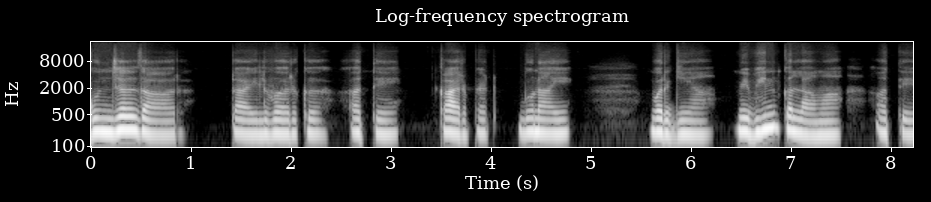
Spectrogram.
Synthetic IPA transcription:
ɡʊɲd͡ʒəld̪aːɾ | ʈaːilʋəɾk | ət̪eː | kaːɾpɛʈ | bʊñaːiː | ʋəɾɡijãː | ʋɪbʱɪnːkəlaːʋãː | ət̪eː

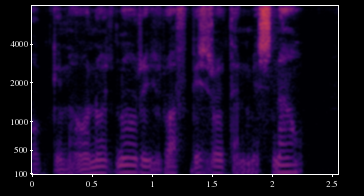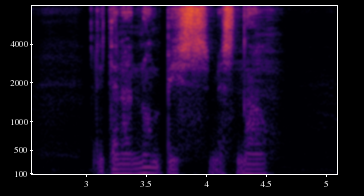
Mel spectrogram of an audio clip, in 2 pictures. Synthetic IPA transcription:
kima̰onotnoɾiɾuafpisɾota̰nme̞snaw | ɾitanano̞mpisme̞snaw

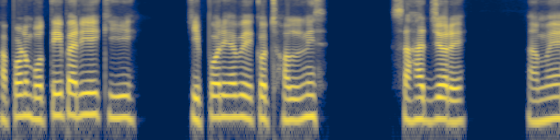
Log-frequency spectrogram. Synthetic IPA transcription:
apɔɽ̃ɔbɔt̪ejpaɾieki | kipɔɾiabeekɔt͡ʃʰɔlni | saɦad͡ʒjɔɾe | ame

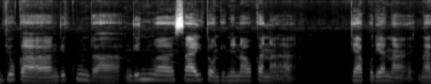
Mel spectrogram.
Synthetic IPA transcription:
ŋɡeokaŋɡekundaŋɡeɲuasaitɔndonɛnaɔkana̰ | keakoɾeanana

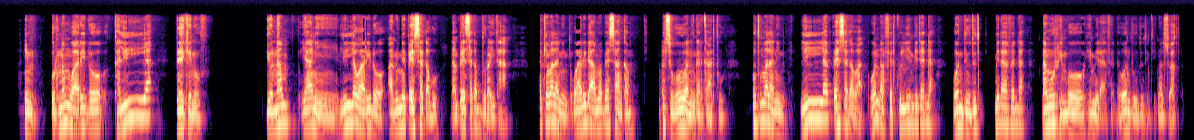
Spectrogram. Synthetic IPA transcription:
ʔɐnɪn | ʊɾnɐmwaːɾɪᶑoːkɐlɪlːɐ | b̥e̞ːkɛnuːf | ɪjɔnɐmjaːnɪlɪlːɐwaːɾɪᶑoːɐmɪnːɛpʼeːsːɐkʼɐbʊ | nɐmpʼeːsːɐkʼɐb̚d̪ʊɾɐɪt̪ʰa̰ː | ʔɐnɐkːɛmɐlɐnɪnwaːɾɪᶑaːmːɐpʼeːsːɐːŋkɐmː | ɐlsʊɡoːɐnɪŋɡɐɾkaːɾt̪ʊ | ʔɐmːɔt̪ʊmɐlɐnin | lɪlːɐpʼeːsːɐkʼɐba̰ːᶑwʔɔnːɐmfɛd̪kʊlːɪmbɪt̪ɛᶑɐ | wɔnd̪uːd̪ʊt̪ɪnt̪ɪmːɪᶑaːfɛᶑɐ | nɐmʊrhɪmboːhɪmːɪᶑa̰ːfɛᶑːɐwɔnd̪uːd̪ʊt̪ɪnt̪ɪmɐlsʊɐ̰k̚t̪l

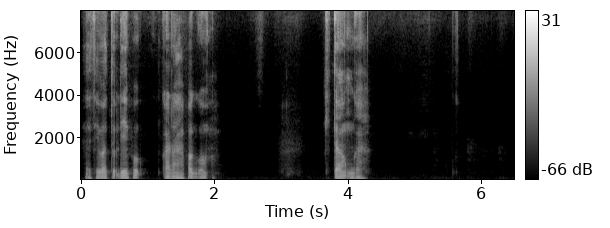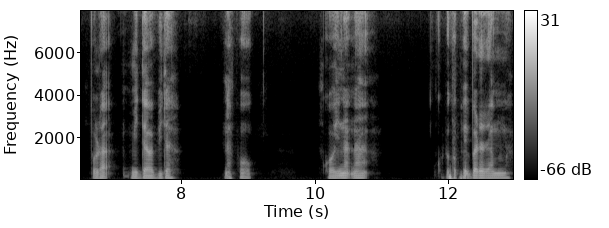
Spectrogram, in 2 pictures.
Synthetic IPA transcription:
ḛteβat̪o̰depo | kaɾapaɡo | ki̥tao̰ŋɡa | poɾa̰midaβabiɾa | napo | kʰoinana | kopekopebaɾaɾamːa

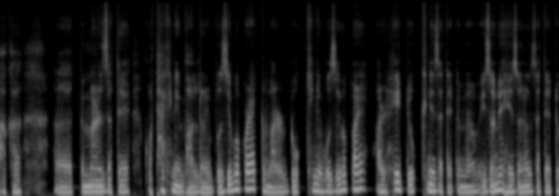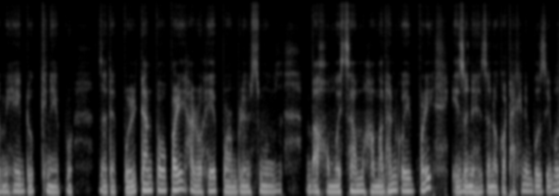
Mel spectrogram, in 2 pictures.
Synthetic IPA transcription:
bʱakʰa | tumaɹzatɛkɔtʰakʰinibʱaldɔɹɛbuzibɔpaɹɛtʊma̰ɹdukkʰːinibuzibɔpaɹɛa̰ɹuhejdukʰːinizatɛtumaizɔnɛɦezɔnɔkzatɛtumixejdukʰːini | zatɛpoɹitanpabɔpaɹiaɹuhejpɹɔblɛmsmbaxɔmɔjsamxɔmadʱankoɹibɔpaɹiezɔnɛɦezɔnɔkːɔtʰakʰinibuzibɔ

